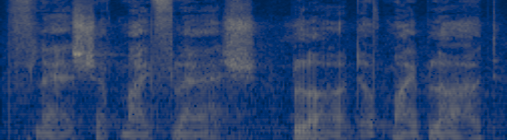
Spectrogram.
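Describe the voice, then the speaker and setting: Deep, slow, menacing vampire count. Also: male voice, little pitch movement, exaggerated voice. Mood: taunting, triumphant. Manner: slow, grandiose, threatening. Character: menacing, taunting vampire count, ancient and commanding. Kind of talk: live radio horror drama acting. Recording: long hall reverb, faint noise.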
